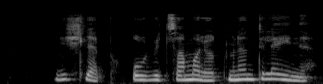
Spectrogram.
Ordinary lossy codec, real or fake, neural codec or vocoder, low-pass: AAC, 64 kbps; real; none; 10.8 kHz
